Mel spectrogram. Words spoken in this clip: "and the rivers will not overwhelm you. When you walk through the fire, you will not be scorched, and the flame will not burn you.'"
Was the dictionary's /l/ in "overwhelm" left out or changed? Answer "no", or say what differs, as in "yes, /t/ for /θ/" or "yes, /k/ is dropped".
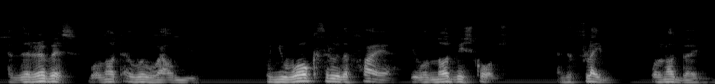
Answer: no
